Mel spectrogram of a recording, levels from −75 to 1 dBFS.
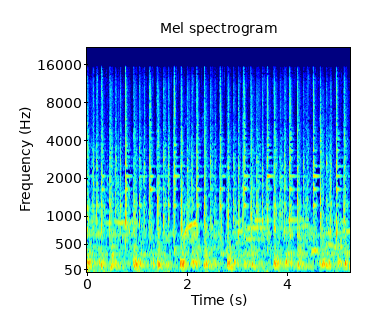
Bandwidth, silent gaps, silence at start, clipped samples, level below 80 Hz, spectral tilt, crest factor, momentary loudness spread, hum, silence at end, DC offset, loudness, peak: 16 kHz; none; 0 s; under 0.1%; -42 dBFS; -3.5 dB/octave; 22 dB; 3 LU; none; 0 s; under 0.1%; -22 LUFS; 0 dBFS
